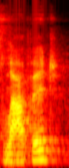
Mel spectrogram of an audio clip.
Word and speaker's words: Lapid: I said, that's Lapid, Israel. I hope that's how you say it. I hope it's not Lapid or... Anyways, that's how I say it. L-A-P-I-D. Made in Israel, Lapid.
